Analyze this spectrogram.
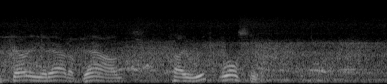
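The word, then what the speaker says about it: Tariq: And carrying it out of bounds, Tyreek Wilson. T A R I Q pronounces it Tyreek.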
